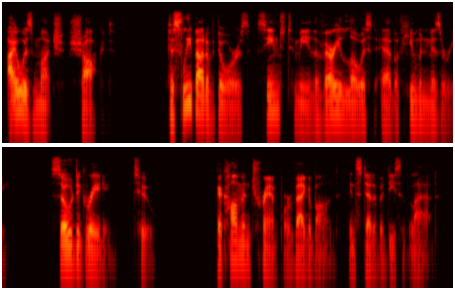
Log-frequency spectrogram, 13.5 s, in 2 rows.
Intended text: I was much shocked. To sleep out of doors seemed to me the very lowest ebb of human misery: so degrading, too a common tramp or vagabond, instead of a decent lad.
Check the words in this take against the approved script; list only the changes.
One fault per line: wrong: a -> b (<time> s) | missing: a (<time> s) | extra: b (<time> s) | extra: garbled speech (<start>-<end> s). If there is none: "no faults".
no faults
